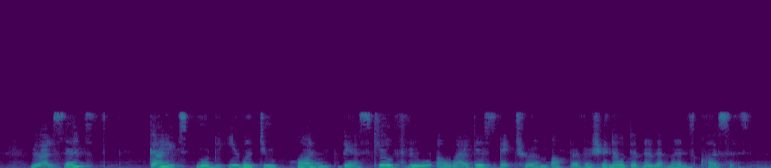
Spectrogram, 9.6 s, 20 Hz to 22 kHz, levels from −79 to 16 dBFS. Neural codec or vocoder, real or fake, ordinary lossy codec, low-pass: codec, 16 kHz in and 24 kHz out, 0.6 kbps, FireRedTTS-2 codec; fake; none; 7.2 kHz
